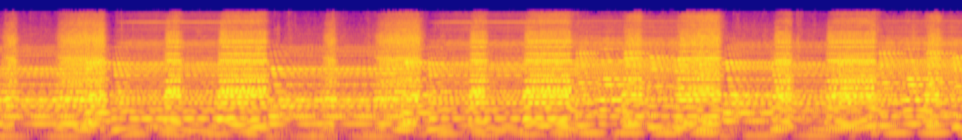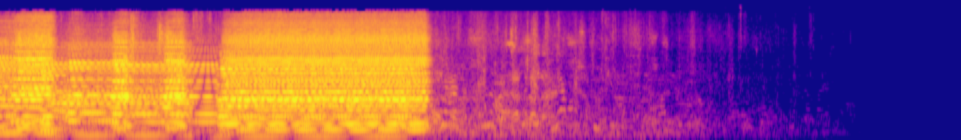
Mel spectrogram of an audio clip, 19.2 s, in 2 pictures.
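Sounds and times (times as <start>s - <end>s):
accordion: 0.0s - 14.0s.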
